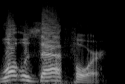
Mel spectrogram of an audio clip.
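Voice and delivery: sudden startled scream, high and shrill. A street girl NPC jumps off Matthew and turns on a player, screaming. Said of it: "looks at you and screams".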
